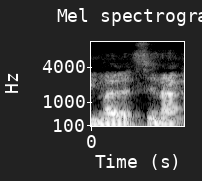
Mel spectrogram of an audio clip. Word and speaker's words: Matasinach: And the two crosses, the four directions, times two, is by Matasinach, which usually is mispronounced and misspelled in other papers, but I'm telling you it's got to be Matasinach, which is simply small stones, who signed the New Paltz patent in 1677.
